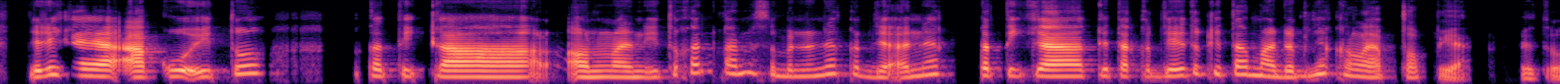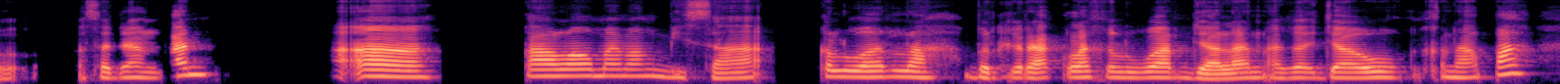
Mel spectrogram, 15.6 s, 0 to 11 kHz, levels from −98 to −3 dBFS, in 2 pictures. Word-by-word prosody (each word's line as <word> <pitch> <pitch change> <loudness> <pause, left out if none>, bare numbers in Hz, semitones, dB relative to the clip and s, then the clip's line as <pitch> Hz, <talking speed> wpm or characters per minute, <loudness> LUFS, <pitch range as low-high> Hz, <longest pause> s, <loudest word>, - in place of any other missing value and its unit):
Jadi 205 +6 +1
kayak 220 -3 +5
aku 195 +2 0
itu 245 +8 -4 0.6
ketika 205 - -2 0.6
online 195 0 +1
itu - - -9
kan 330 +3 -3
kan, 300 -3 -4
sebenarnya 230 +2 -5
kerjaannya 220 - -3 0.2
ketika 230 -2 +2 0.2
kita 230 -1 -2
kerja 225 - -4
itu - - -5
kita 280 -1 -1
madepnya 220 +6 -1
ke - - -6
laptop, - - -4
ya, - - -5 0.3
gitu. - - -9 0.3
Sedangkan 185 +6 0 0.7
heeh, 215 -1 +7 0.6
kalau 225 +1 +4
memang 230 -1 -4
bisa, 175 -1 -3 0.2
keluarlah, 200 -2 0 0.2
bergeraklah, 175 +1 +1
keluar 180 0 0
jalan 160 +3 +3
agak 170 0 -3
jauh. 180 +1 +1
Kenapa? 235 +11 -1
200 Hz, 125 wpm, -23 LUFS, 180-230 Hz, 0.7 s, heeh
